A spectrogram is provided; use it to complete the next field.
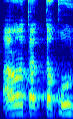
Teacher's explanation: نون ساکن کے بعد حروف اخفا میں سے تا ہے، نون میں اخفا کر کے پڑھیں گے۔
